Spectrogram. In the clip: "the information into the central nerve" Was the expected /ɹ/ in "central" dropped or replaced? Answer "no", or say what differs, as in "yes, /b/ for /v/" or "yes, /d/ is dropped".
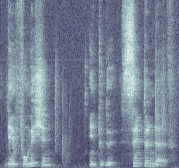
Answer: yes, /ɹ/ is dropped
